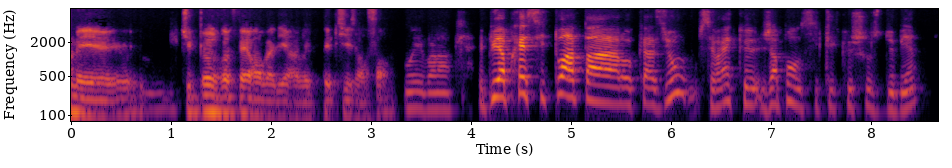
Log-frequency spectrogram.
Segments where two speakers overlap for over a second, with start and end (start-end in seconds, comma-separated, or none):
none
